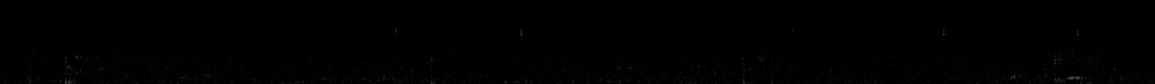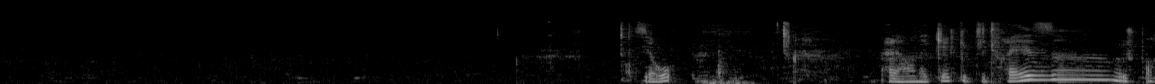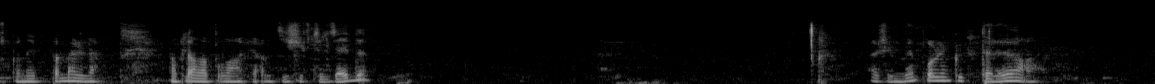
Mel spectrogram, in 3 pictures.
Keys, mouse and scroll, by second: 8.2-9.7 drag, 11.0-12.7 drag, 17.6 KP_0, 27.2 shift+z.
